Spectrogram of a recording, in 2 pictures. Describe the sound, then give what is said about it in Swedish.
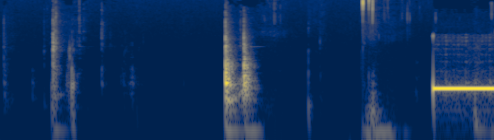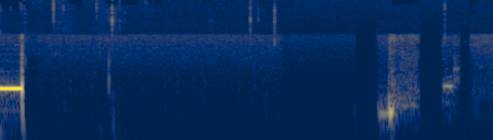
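A single steady telephone ringing tone sounds for about a second while a call is placed to an oncologist, surrounded by scattered clicks and handling noises, with no one talking. “Hej Fredrik, det är Mark som ringer”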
